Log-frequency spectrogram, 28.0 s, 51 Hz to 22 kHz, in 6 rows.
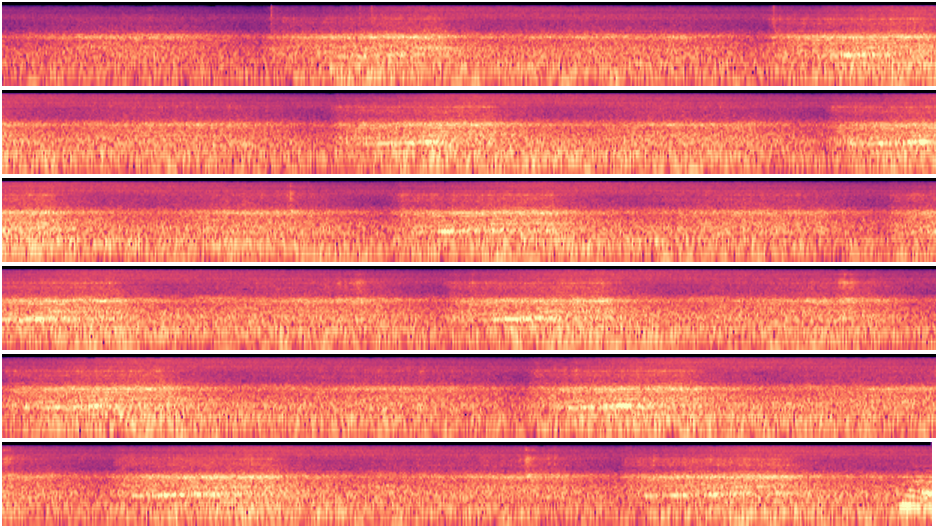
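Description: Concept2 Dynamic rowing machine's air flywheel whirring under steady rowing, surging with a rising whoosh on each drive stroke about every two and a half seconds, with a light knock at each stroke.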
